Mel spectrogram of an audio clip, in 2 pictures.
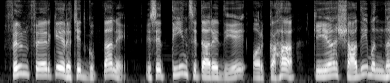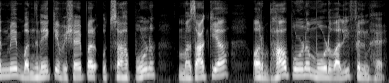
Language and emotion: Hindi, neutral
